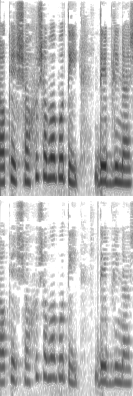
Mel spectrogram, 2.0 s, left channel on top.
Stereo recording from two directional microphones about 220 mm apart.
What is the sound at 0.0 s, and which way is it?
A woman's voice, 40° left (ahead or behind).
